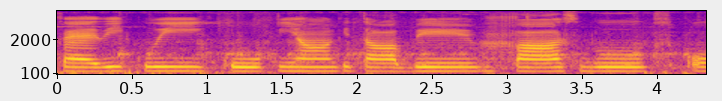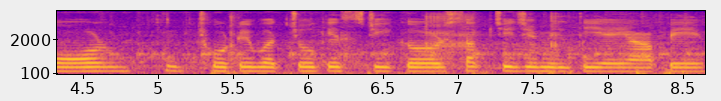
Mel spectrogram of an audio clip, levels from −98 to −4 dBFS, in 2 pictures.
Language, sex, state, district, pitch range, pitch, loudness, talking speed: Hindi, female, Rajasthan, Bikaner, 190-195 Hz, 195 Hz, -17 LUFS, 105 wpm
